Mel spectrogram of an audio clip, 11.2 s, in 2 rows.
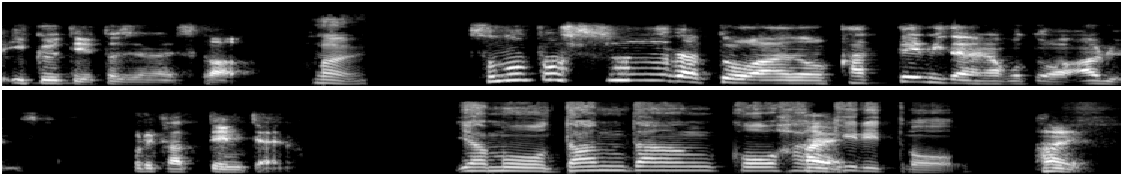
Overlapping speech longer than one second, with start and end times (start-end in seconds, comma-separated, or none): none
